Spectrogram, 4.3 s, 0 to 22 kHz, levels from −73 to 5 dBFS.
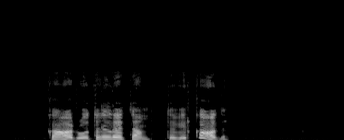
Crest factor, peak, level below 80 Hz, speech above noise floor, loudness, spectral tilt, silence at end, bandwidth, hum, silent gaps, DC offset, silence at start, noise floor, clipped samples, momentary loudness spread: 22 dB; -2 dBFS; -78 dBFS; 53 dB; -20 LUFS; -5 dB/octave; 1.5 s; 11 kHz; none; none; under 0.1%; 0.65 s; -74 dBFS; under 0.1%; 11 LU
